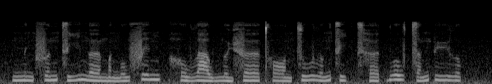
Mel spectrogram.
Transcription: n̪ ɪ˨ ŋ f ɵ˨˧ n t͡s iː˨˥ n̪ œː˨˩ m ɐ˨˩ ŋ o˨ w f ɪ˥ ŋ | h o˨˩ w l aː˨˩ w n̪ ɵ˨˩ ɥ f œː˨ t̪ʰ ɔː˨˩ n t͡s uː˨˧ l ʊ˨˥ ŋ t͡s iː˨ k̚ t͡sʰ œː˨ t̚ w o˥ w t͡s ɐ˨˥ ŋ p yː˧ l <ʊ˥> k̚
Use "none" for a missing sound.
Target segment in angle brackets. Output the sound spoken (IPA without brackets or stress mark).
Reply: ʊ˧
